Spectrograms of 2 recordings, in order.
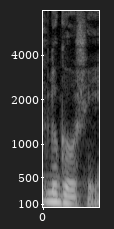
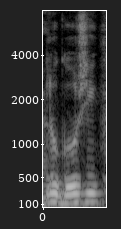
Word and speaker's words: Lugosi: Ja, wie, wie gesagt, dieser Bella Lugosi oder wie, wie spricht man richtig aus? Lugosi, ja. Lugosi.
